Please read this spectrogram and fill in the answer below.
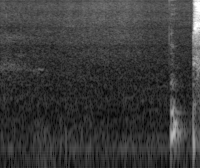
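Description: Near silence: quiet room tone, broken near the end by a short vocal sound and the first word of a woman's speech.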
